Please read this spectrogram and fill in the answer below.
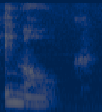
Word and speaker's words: Imbolc: Immol pronounced Imul comes from an Irish word that was originally thought to mean in the belly.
